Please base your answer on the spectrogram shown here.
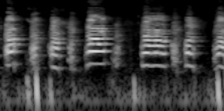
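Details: Umbrella cockatoo kept as a pet indoors, singing "good bird": harsh, nasal, honking syllables in short uneven bursts, repeated several times within a few seconds.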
